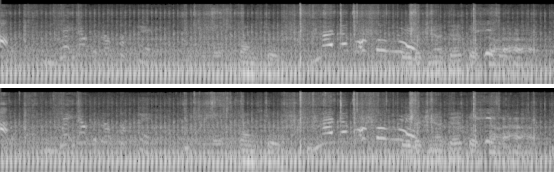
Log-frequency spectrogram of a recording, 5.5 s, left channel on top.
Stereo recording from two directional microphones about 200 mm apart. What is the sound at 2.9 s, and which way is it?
Horse, 15° left (ahead or behind).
